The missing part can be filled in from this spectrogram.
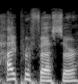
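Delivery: ordinary delivery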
